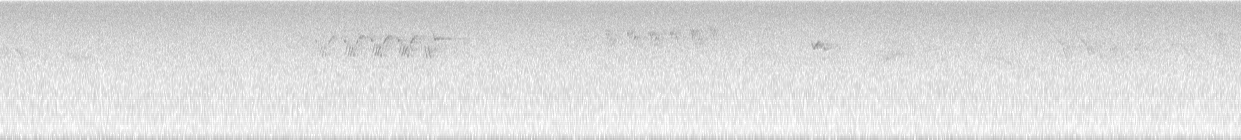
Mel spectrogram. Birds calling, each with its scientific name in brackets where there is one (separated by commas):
MacGillivray's Warbler (Geothlypis tolmiei), Dusky Flycatcher (Empidonax oberholseri), Wilson's Warbler (Cardellina pusilla)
